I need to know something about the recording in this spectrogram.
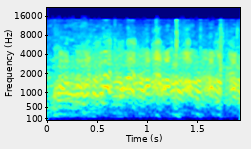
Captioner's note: laughter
